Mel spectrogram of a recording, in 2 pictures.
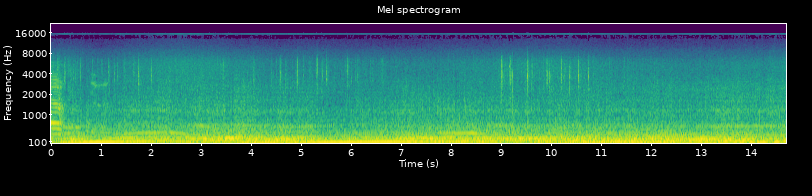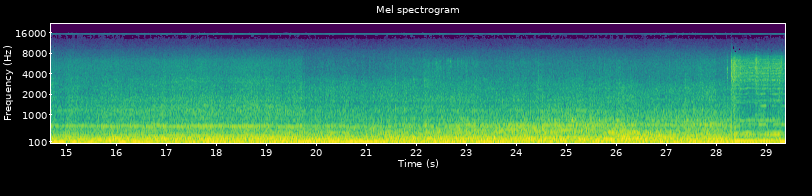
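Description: Bus engine running with a steady low drone throughout, as the bus pulls away and travels.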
